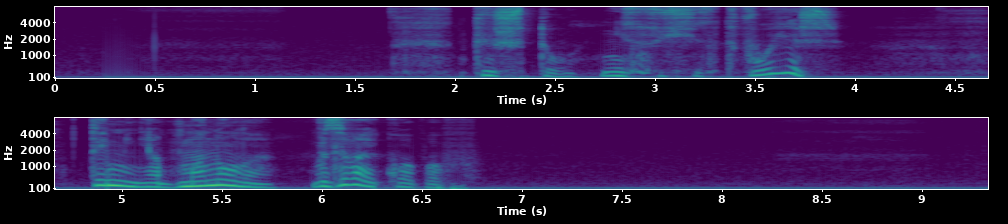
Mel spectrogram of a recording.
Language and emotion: Russian, angry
